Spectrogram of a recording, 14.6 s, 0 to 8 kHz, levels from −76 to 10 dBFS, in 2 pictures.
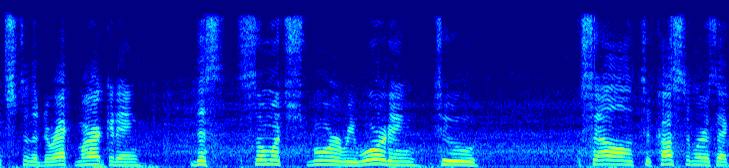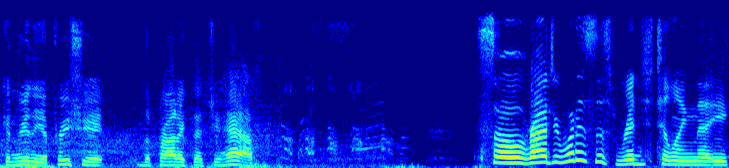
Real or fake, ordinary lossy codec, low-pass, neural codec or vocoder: real; AAC, 32 kbps; 7.2 kHz; none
